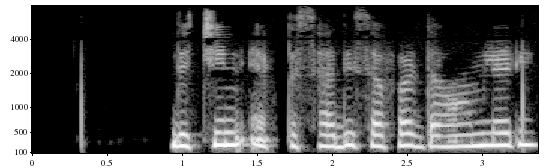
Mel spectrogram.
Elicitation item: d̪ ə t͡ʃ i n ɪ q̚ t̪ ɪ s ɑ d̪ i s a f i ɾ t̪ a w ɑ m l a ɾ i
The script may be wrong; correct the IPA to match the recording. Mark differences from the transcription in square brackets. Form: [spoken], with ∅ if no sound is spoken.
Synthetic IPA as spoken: d̪ ə t͡ʃ i n ɪ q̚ t̪ ɪ s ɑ d̪ i s a f [a] ɾ [d̪] a w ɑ m l a ɾ i

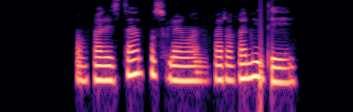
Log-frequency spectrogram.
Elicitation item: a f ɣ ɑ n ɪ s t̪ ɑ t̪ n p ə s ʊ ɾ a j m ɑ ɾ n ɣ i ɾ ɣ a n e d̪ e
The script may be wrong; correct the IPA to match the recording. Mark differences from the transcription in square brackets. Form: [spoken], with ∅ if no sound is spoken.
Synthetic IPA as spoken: a f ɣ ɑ n ɪ s t̪ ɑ [∅] n p ə s ʊ [l] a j m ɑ [∅] n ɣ [a] ɾ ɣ a n [i] d̪ e

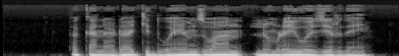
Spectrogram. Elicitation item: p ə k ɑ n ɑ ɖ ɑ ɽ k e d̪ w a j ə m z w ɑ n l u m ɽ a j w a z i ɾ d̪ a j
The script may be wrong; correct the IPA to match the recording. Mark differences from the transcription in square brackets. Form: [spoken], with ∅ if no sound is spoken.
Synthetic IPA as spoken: p ə k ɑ n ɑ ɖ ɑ [∅] k e d̪ w a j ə m z w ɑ n l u m ɽ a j w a z i ɾ d̪ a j

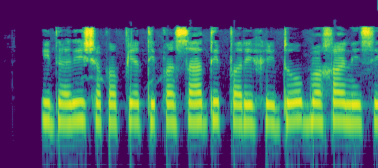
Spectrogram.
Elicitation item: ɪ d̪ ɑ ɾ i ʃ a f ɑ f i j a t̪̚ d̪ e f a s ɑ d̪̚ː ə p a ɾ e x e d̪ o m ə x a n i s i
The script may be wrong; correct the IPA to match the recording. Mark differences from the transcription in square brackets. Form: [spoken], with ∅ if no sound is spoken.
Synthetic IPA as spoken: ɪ d̪ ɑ ɾ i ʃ a f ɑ f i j a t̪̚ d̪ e f a s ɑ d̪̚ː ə p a ɾ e x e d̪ o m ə x a n i s i

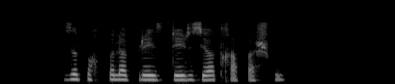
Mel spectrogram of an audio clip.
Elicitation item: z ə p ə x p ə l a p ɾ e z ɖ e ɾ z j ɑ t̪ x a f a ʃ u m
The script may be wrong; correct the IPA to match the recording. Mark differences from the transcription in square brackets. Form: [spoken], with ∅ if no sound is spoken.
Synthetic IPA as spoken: z ə p ə x p ə l a p ɾ e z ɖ e ɾ z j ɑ t̪ x a f a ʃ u m

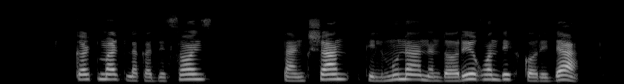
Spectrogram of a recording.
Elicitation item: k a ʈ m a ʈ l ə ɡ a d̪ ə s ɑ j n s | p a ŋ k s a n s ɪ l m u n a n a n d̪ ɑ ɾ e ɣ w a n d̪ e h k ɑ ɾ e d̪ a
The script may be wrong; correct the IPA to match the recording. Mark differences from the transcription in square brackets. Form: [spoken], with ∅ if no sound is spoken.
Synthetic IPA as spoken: k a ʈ m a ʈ l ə [k] a d̪ ə s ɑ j n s | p a ŋ k [ʃ] a n [f] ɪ l m u n a n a n d̪ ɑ ɾ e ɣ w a n d̪ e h k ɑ ɾ e d̪ a

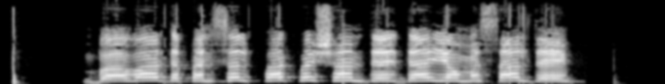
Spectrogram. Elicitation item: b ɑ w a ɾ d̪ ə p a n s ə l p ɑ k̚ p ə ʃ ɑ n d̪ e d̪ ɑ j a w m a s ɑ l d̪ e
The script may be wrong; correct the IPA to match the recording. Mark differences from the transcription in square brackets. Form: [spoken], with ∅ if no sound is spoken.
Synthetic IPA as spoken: b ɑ w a ɾ d̪ ə p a n s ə l p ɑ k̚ p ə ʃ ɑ n d̪ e d̪ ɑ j a w m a s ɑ l d̪ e

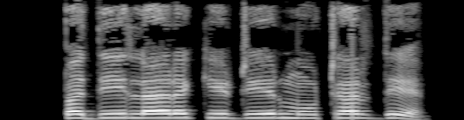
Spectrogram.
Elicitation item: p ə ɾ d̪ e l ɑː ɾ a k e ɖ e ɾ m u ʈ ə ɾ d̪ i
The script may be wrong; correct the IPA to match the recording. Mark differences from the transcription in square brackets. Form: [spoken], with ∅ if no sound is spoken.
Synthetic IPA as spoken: p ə [∅] d̪ e l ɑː ɾ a k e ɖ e ɾ m [o] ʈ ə ɾ d̪ [e]

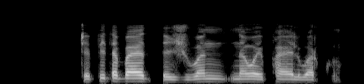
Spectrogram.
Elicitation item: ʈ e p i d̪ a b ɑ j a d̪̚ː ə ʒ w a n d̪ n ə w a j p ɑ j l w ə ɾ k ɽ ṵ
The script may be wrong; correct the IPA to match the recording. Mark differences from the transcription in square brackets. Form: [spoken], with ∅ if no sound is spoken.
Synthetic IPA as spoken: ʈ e p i [t̪] a b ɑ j a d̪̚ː ə ʒ w a n d̪ n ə w a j p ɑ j l w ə ɾ k ɽ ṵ

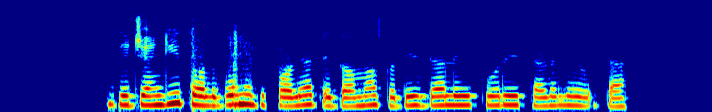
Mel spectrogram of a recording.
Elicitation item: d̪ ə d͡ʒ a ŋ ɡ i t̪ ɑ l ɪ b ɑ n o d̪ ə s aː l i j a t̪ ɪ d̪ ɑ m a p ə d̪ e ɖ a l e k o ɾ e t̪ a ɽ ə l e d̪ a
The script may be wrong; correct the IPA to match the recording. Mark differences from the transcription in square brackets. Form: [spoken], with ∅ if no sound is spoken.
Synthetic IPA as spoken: d̪ ə d͡ʒ a ŋ ɡ i t̪ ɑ l ɪ b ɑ n o d̪ ə [f] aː l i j a t̪ ɪ d̪ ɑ m a p ə d̪ e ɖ a l e [p] o ɾ e t̪ a ɽ ə l e d̪ a

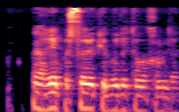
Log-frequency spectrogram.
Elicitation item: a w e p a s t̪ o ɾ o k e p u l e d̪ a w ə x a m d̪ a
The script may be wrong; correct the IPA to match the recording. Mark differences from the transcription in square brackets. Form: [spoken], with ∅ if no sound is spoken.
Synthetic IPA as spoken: a [ɣ] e p [ə] s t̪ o ɾ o k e [b] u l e [t̪] a w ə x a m d̪ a

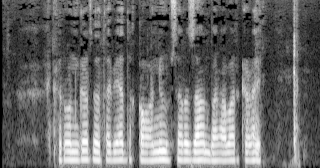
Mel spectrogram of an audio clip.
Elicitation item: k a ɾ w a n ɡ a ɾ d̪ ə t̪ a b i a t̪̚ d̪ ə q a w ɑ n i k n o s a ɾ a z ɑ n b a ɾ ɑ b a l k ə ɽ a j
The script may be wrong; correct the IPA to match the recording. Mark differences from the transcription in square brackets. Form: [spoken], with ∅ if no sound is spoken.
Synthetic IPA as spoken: k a ɾ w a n ɡ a ɾ d̪ ə t̪ a b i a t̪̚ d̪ ə q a w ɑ n i [∅] n o s a ɾ a z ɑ n b a ɾ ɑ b a [ɾ] k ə ɽ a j

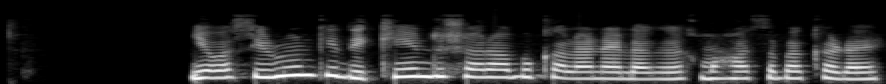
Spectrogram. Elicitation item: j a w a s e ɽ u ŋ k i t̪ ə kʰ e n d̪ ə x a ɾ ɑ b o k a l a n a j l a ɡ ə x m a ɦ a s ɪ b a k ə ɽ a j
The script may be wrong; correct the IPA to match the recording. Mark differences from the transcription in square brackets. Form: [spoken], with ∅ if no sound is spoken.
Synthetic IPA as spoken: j a w a s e ɽ u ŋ k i [d̪] ə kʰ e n d̪ ə [ʃ] a ɾ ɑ b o k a l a n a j l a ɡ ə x m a ɦ [ɑ] s ɪ b a k ə ɽ a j

